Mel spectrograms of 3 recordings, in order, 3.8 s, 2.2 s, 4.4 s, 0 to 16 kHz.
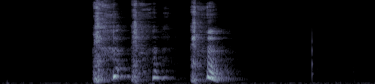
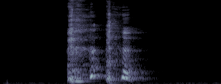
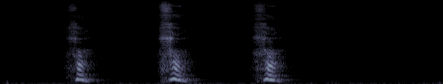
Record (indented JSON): {
  "three_cough_length": "3.8 s",
  "three_cough_amplitude": 6657,
  "three_cough_signal_mean_std_ratio": 0.36,
  "cough_length": "2.2 s",
  "cough_amplitude": 4798,
  "cough_signal_mean_std_ratio": 0.39,
  "exhalation_length": "4.4 s",
  "exhalation_amplitude": 1804,
  "exhalation_signal_mean_std_ratio": 0.33,
  "survey_phase": "beta (2021-08-13 to 2022-03-07)",
  "age": "18-44",
  "gender": "Female",
  "wearing_mask": "No",
  "symptom_none": true,
  "smoker_status": "Never smoked",
  "respiratory_condition_asthma": false,
  "respiratory_condition_other": false,
  "recruitment_source": "REACT",
  "submission_delay": "2 days",
  "covid_test_result": "Negative",
  "covid_test_method": "RT-qPCR",
  "influenza_a_test_result": "Negative",
  "influenza_b_test_result": "Negative"
}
